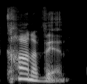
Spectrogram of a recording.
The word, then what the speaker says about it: Cynefin: and it's called Canavan. And it's spelled CYNEFIN.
